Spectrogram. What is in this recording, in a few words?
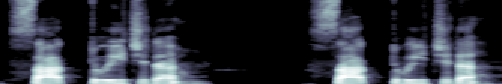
"sattuecetv", Muscogee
